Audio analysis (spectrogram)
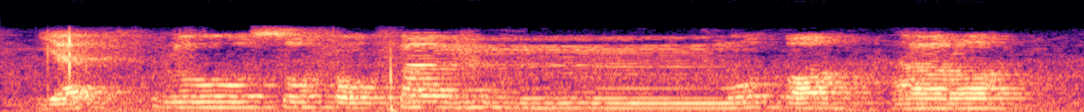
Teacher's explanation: itu tak marbutoh ketika waqaf menjadi hak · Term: hak sukun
